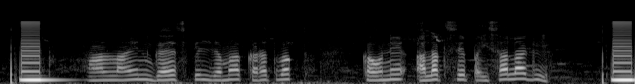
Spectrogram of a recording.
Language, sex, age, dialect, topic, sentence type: Bhojpuri, male, 31-35, Northern, banking, question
